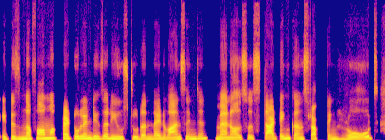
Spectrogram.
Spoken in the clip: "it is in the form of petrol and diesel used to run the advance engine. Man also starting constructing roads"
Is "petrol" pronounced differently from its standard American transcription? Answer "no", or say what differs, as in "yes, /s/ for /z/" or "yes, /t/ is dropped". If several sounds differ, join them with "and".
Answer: yes, /ɹ/ is dropped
